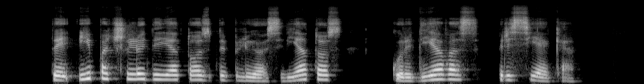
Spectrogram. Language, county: Lithuanian, Kaunas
